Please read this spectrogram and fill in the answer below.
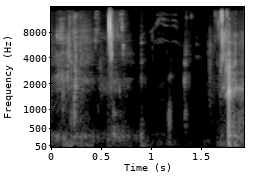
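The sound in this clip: Biting into a gin-and-tonic flavored fruit gum gives faint, soft chewing with a few crisp crunchy clicks over a quiet background.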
